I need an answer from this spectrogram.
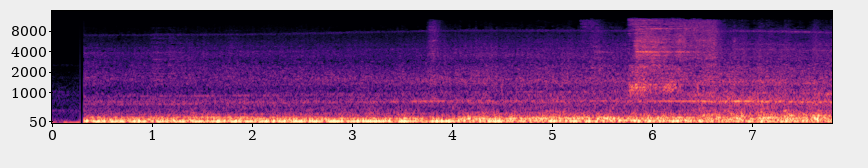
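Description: Heavy freight train with diesel locomotives passing close, a loud steady low rumble that cuts in suddenly just after the start. Faint wheel squeal rides over it, and there is a short hiss about six seconds in.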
